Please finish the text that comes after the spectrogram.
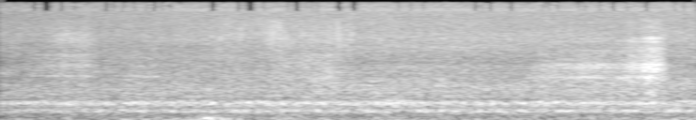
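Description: Honeybees humming steadily during a spring beehive inspection with hive splits, a dense, continuous buzz that is close and fairly loud, with individual bees droning past now and then.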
